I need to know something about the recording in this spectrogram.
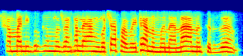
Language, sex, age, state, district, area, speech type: Bodo, female, 30-45, Assam, Udalguri, rural, conversation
